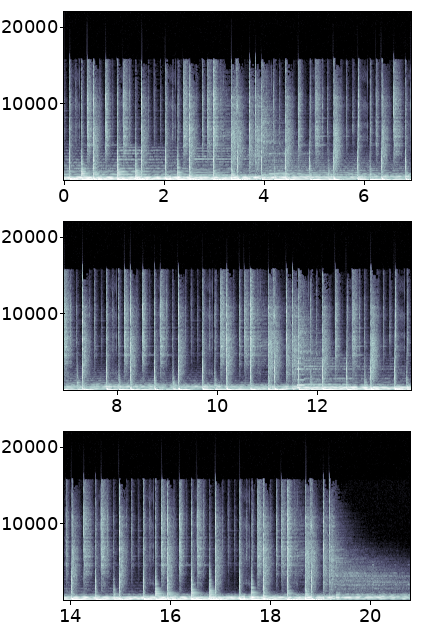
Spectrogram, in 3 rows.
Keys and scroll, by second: 3.0 4, 4.2 ctrl+z, 5.3 e, 7.4 3, 8.3 p, 9.9 p, 11.6 p, 13.7 p, 14.4 p, 17.3 p, 19.6 p.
